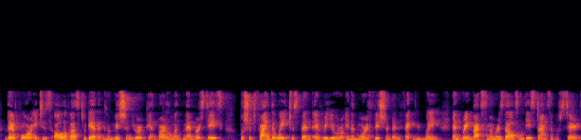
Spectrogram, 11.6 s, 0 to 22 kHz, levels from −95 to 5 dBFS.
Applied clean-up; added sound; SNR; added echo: neural mask model DeepFilterNet 3.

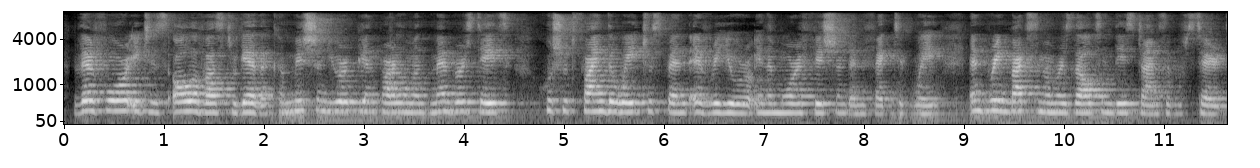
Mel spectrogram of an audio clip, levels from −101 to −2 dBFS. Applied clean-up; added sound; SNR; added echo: neural separator model SepFormer DNS4.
